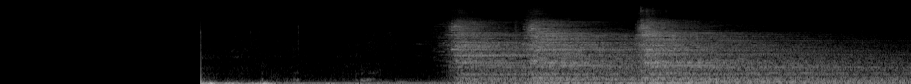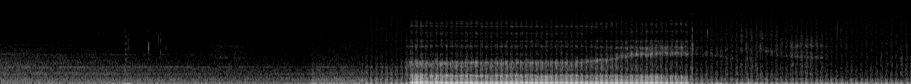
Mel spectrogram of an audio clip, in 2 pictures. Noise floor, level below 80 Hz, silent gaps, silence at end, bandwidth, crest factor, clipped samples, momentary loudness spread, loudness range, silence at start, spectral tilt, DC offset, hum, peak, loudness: -47 dBFS; -28 dBFS; none; 0 s; 13 kHz; 22 dB; under 0.1%; 22 LU; 22 LU; 2 s; -5.5 dB/octave; under 0.1%; none; -6 dBFS; -26 LUFS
